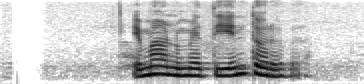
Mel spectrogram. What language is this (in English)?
Sinhala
